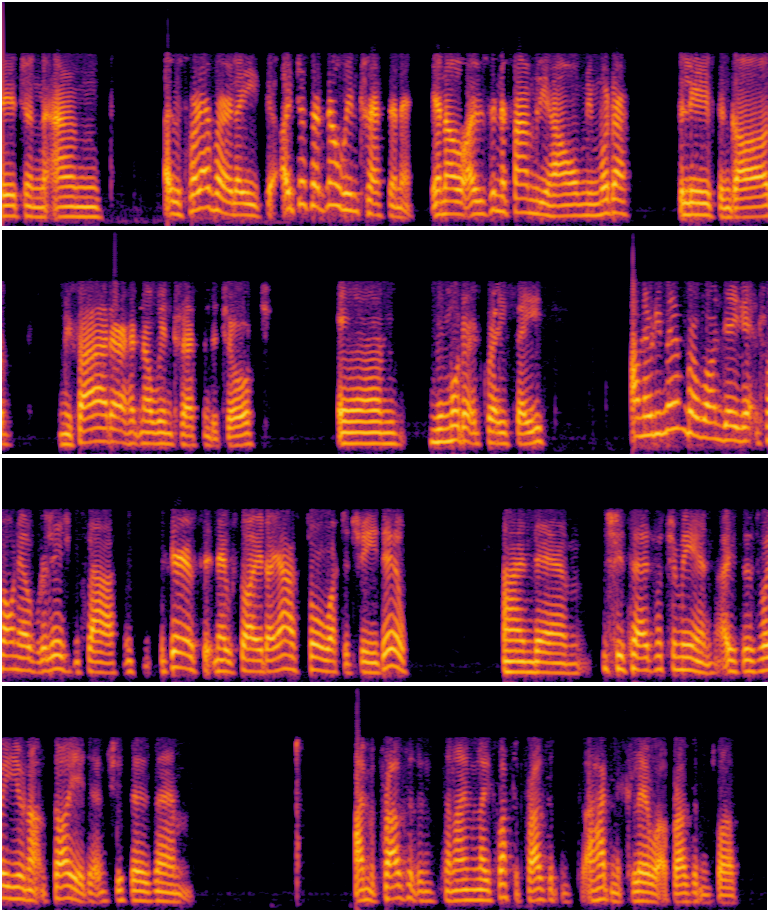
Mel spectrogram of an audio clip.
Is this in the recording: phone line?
yes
